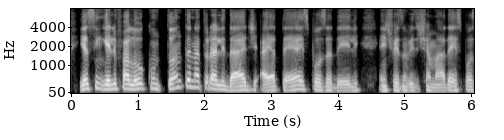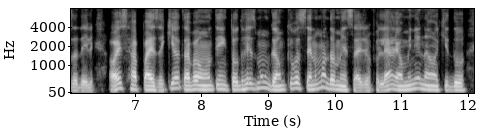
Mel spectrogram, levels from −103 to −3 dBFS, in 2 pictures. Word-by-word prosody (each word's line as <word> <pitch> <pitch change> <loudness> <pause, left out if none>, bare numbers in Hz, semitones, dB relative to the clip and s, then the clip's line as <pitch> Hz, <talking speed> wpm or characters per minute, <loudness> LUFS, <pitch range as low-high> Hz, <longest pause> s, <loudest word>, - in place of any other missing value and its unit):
E, - - +7
assim, 165 -1 0
ele 160 +2 +7
falou 165 +1 +4
com 170 -2 -5
tanta 205 - +1
naturalidade, 135 - +2
aí - - +3
até 125 +2 +1
a 150 - +2
esposa 130 -3 -2
dele, 110 +3 -3 0.3
a - - -6
gente 125 +1 0
fez 125 -2 0
uma 120 - -3
vídeo 110 -3 -5
chamado, 105 -3 -3
aí - - +2
a - - 0
esposa 120 -2 -4
dele: 105 -1 -4 0.2
"Ó, - - +3
esse 175 -2 0
rapaz 135 -5 +2
aqui, 115 +11 -5
ó, 185 - -1
estava 145 -2 +1
ontem 140 +2 -1
todo 140 +1 -1
resmungão 170 -6 -1
porque 145 +5 -8
você 170 -5 -2
não 155 +3 -3
mandou 180 -7 -1
mensagem." 120 -6 -2
Eu 110 - -6
falei: 115 +2 -4
"Ah, - - -3
é 135 - +2
o - - +1
meninão 145 -1 -1
aqui 130 0 -4
do 125 0 0
135 Hz, 220 wpm, -23 LUFS, 120-160 Hz, 0.3 s, E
